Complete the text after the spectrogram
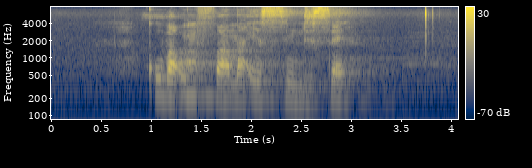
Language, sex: Xhosa, female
